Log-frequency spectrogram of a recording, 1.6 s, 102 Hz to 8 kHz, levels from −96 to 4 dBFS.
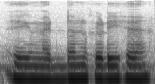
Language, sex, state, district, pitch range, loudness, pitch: Marwari, male, Rajasthan, Nagaur, 130-135 Hz, -12 LUFS, 135 Hz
